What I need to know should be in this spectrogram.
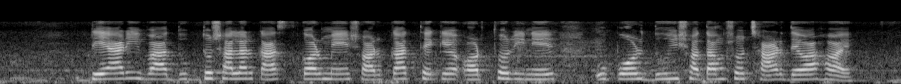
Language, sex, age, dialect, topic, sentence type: Bengali, female, 25-30, Standard Colloquial, agriculture, statement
